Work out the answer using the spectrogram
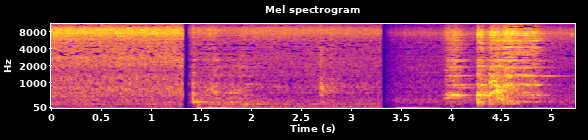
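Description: Onions, green chillies and tomatoes sizzling in a steel pan over a low flame. About four seconds in come a couple of sharp metal clinks from the steel lid being handled.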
